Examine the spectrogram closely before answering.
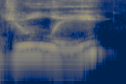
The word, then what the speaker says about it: Julia: The first name is actually pronounced Julie because my parents named me Julia and they decided to call me Julie.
